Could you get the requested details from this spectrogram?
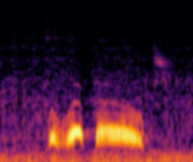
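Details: Cooing of a female spotted dove meant to stimulate male doves: two brief bending notes leading into a sustained even coo, clean and close.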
